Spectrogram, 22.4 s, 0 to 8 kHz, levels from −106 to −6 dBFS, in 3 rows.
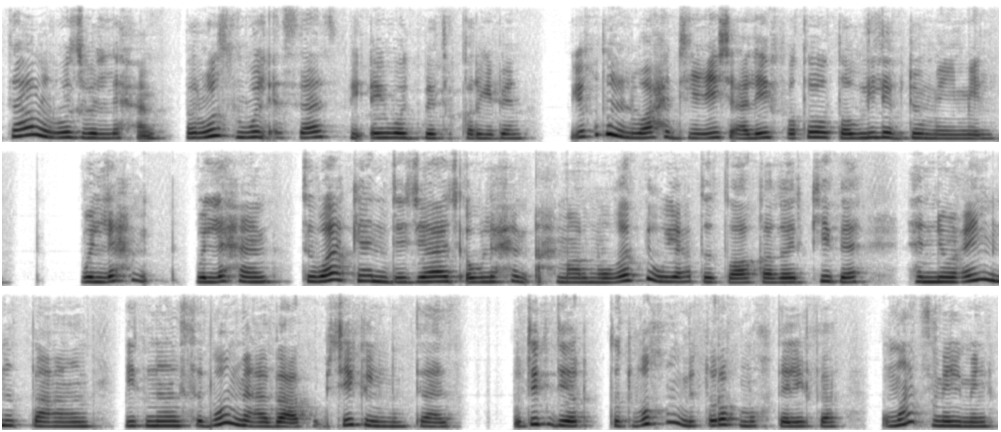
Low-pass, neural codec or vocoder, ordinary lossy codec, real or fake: none; codec, 16 kHz, 4 kbps, FunCodec, trained on Chinese and English, 50 frames a second; none; fake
